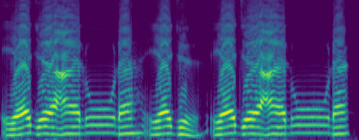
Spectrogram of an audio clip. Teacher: di sini jim ada bacaan qalqalah, yaitu huruf jimnya memantul. Maka dipantulkan huruf jimnya, yaitu tapi dengan syarat tidak ada tambahan hamzah, yaitu misalkan yaj'alun, nah itu tambahan hamzah.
